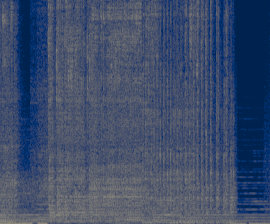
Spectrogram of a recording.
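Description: Cordless drill driving screws through the rack's steel strap into a wooden board, its motor buzzing with a short pause under a second in and stopping suddenly about half a second before the end. Background music plays underneath.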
